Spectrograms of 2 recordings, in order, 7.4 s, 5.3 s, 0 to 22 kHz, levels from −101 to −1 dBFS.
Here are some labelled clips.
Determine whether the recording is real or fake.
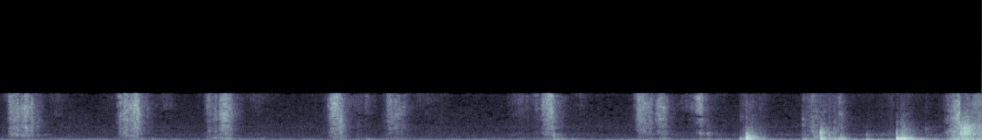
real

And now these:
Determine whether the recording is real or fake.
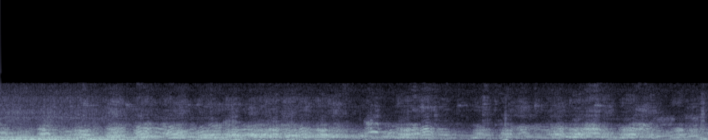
real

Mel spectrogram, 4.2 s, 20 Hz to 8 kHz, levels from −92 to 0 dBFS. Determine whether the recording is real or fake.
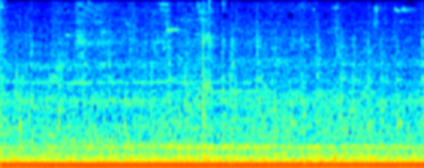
real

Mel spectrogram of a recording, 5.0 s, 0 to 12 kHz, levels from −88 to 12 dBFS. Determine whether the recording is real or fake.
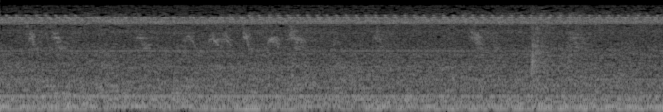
real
